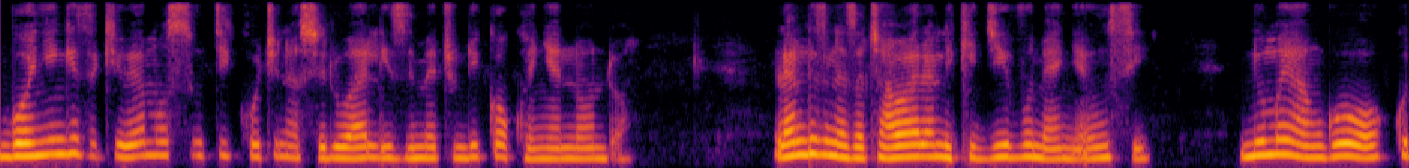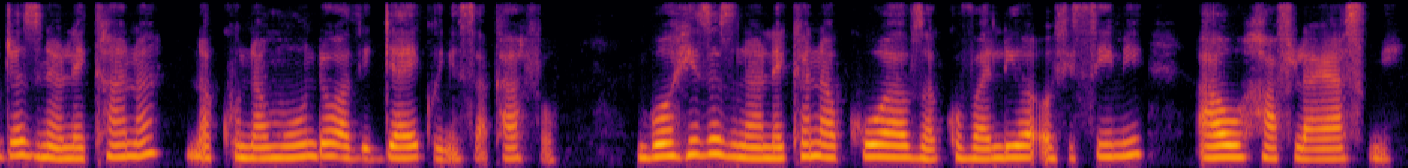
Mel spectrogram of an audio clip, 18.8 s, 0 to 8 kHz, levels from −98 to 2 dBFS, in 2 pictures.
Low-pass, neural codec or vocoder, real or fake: 7.2 kHz; codec, 24 kHz, 0.9 kbps, WavTokenizer, medium speech release version 1; fake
